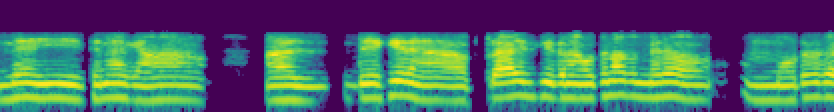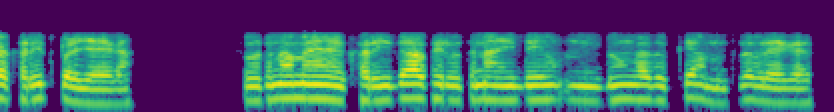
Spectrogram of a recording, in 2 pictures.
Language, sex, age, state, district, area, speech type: Hindi, male, 18-30, Uttar Pradesh, Mau, rural, conversation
